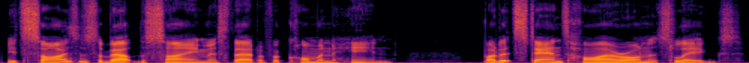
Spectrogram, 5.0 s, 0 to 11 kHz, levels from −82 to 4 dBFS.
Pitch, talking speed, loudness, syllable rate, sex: 120 Hz, 230 wpm, -20 LUFS, 5.1 syllables/s, male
